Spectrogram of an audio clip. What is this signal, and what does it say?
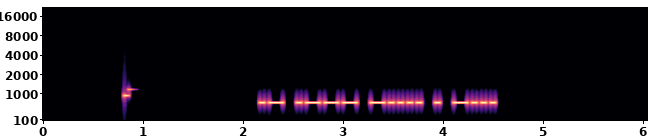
Morse code, heard as a keyed tone, about 26 wpm, 700 Hz. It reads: AJ6EB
